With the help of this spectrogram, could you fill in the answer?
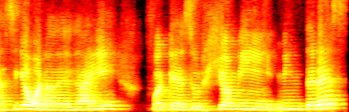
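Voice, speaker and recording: Her fairly high pitch and fairly even intonation give this woman an ordinary speaking voice. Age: 20s. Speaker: social work graduate student. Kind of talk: class presentation.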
